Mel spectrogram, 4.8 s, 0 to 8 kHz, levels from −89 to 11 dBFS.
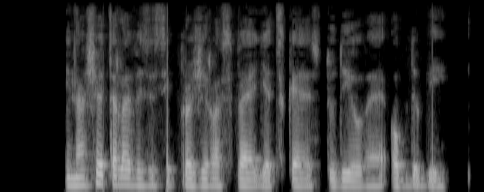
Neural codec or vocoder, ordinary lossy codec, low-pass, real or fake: none; AAC, 48 kbps; 7.2 kHz; real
